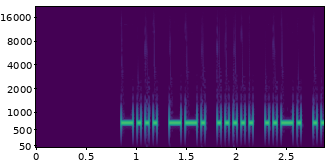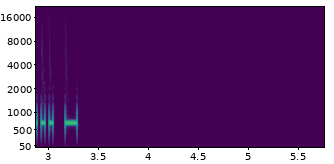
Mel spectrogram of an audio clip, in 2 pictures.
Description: Morse code, heard as a keyed tone, about 30 wpm, 700 Hz. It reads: BG5FHT
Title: DXCC-100 Call Signs - 6 Characters - Repeated 3x - 30wpm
